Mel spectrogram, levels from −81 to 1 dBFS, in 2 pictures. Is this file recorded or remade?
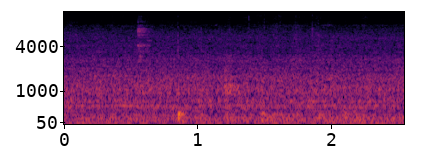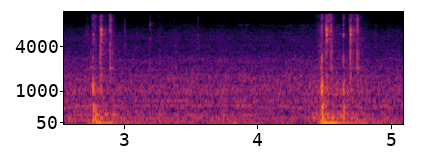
recorded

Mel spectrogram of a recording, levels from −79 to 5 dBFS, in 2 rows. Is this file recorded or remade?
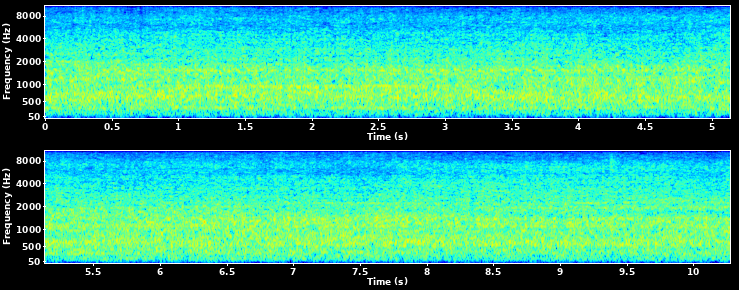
remade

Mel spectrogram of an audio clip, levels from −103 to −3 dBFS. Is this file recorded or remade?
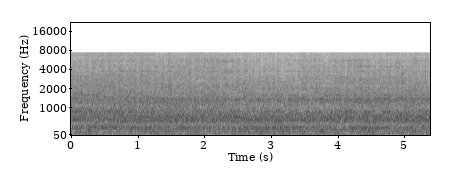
remade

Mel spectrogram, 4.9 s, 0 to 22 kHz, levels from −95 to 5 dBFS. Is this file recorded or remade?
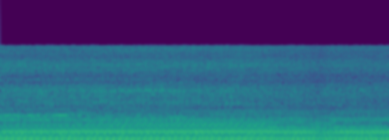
recorded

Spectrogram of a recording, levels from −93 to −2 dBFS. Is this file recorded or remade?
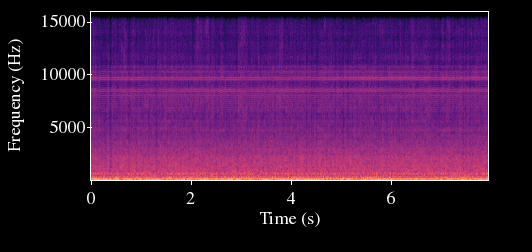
remade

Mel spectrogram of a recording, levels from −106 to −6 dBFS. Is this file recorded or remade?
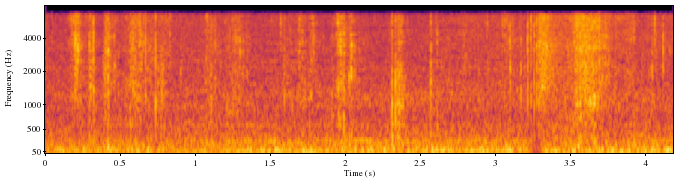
recorded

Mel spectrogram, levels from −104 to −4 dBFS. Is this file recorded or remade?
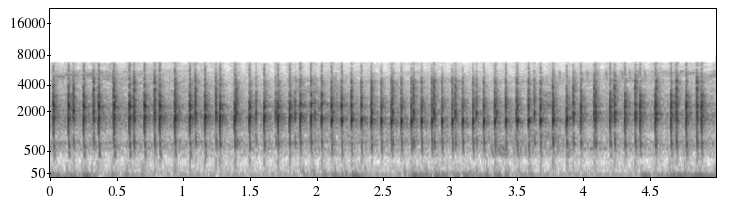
recorded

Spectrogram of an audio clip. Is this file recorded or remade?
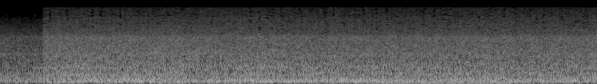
remade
